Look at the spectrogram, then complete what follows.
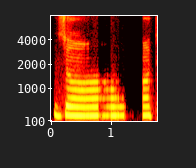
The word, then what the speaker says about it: ض: কোথা থেকে উচ্চারণ হয় জ, বলেন? জিভের কিনারা এবং তার বরাবর উপরের মাড়ির দাঁতের গোড়ার সাথে লাগিয়ে, জিভের কিনারা। জদ, হুম, এরপরে পড়বেন রুকসানা আফরিন।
